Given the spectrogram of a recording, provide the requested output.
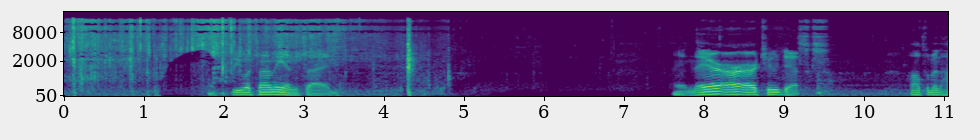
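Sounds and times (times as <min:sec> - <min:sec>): plastic case crinkling: 0:00.0 - 0:04.9.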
